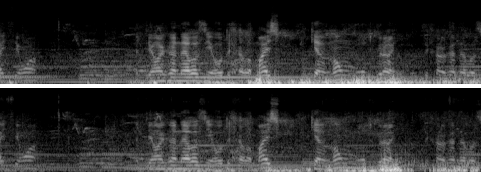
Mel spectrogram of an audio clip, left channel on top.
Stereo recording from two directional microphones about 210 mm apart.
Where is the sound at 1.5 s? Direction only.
10° left (ahead or behind).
